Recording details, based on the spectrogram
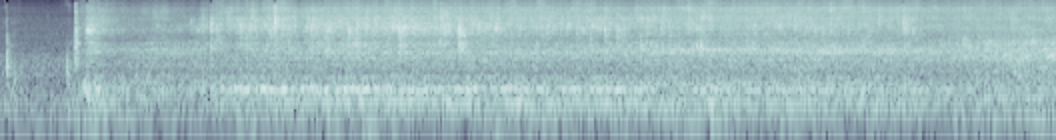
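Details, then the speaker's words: Hotpoint top-load washer in service diagnostic mode, start of water-level pressure test: click then steady hiss and splash of tub filling without faltering; fills normally. "Alright, now we can do the pressure test. I don't think there's anything wrong with this, but I'm going to go ahead and check it anyway."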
